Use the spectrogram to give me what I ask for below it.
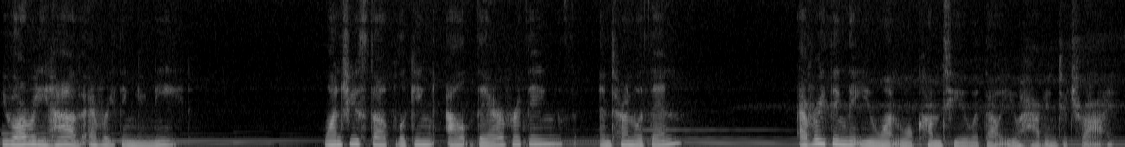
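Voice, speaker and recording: A woman guiding a relaxation meditation, speaking in a slow, soothing, soft-spoken way. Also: on the low side, fairly even intonation, faint music behind. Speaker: meditation guide. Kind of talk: guided meditation narration.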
